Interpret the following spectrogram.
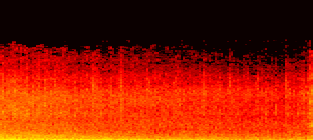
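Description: Car engine running with a steady low hum, fading slightly.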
